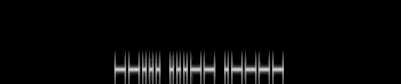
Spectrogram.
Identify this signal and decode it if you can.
Morse code, heard as a keyed tone, about 34 wpm, 700 Hz. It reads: 731
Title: Numbers - 3-Digit 35wpm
